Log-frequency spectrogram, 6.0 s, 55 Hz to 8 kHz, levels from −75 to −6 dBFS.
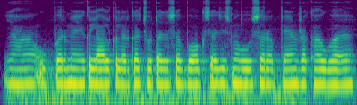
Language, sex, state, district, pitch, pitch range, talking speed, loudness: Hindi, male, Jharkhand, Deoghar, 150 Hz, 150-155 Hz, 180 wpm, -16 LUFS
